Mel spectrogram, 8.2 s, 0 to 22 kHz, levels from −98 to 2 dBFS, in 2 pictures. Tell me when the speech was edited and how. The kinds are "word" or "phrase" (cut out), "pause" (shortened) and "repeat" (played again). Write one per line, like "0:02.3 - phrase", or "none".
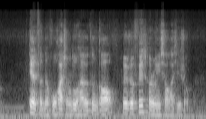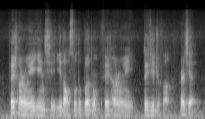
0:06.9 - pause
